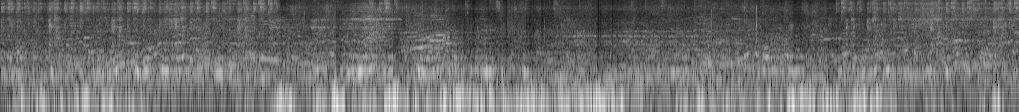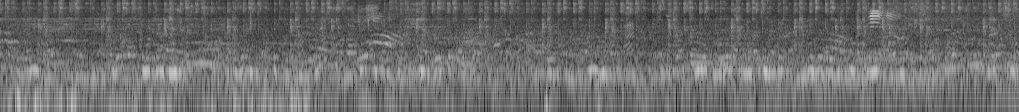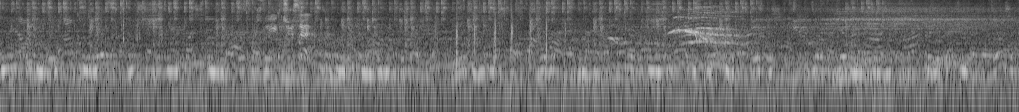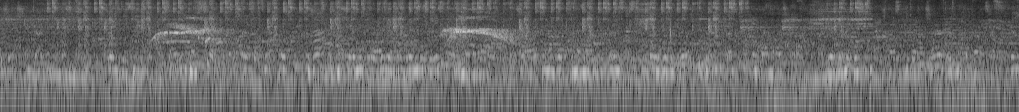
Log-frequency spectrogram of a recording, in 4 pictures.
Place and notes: One of the main walking roads of Chelyabinsk. People relax and go to the cafe. Lots of sculptures.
